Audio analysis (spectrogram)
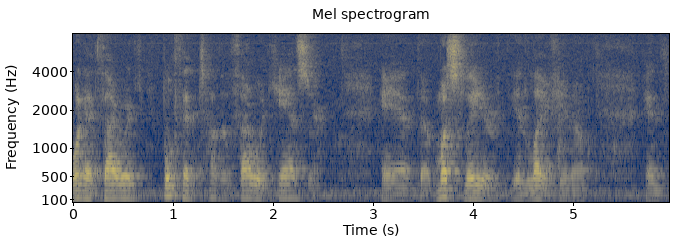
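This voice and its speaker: A man's medium-pitched, somewhat breathy voice with a dark, mellow tone, ordinary pitch variation, a moderate pace and audible room echo. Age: 80s+. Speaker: war veteran. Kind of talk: oral history interview. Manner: halting.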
